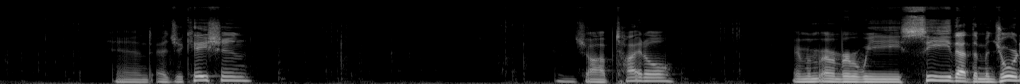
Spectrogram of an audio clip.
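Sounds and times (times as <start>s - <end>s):
typing on a computer keyboard: 0.0s - 0.9s, 2.5s - 5.6s, 6.8s - 7.9s
speech: 1.2s - 2.6s, 5.6s - 6.8s, 7.9s - 10.1s.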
